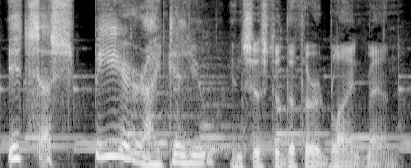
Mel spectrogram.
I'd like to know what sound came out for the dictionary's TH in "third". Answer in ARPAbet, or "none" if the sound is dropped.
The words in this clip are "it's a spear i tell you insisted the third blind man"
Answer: TH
